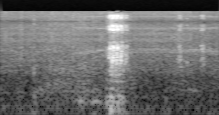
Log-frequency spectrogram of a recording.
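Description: Hoofbeats of a ridden Tennessee Walking Horse on a dirt track, with one short, loud burst of breathy noise about a second in.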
